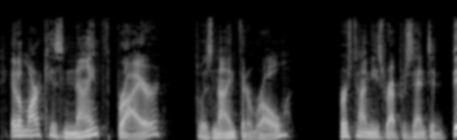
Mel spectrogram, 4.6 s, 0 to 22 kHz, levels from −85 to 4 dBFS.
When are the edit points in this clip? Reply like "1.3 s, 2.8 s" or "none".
2.0 s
